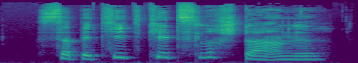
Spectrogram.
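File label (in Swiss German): "appetit steinel", Alsatian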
